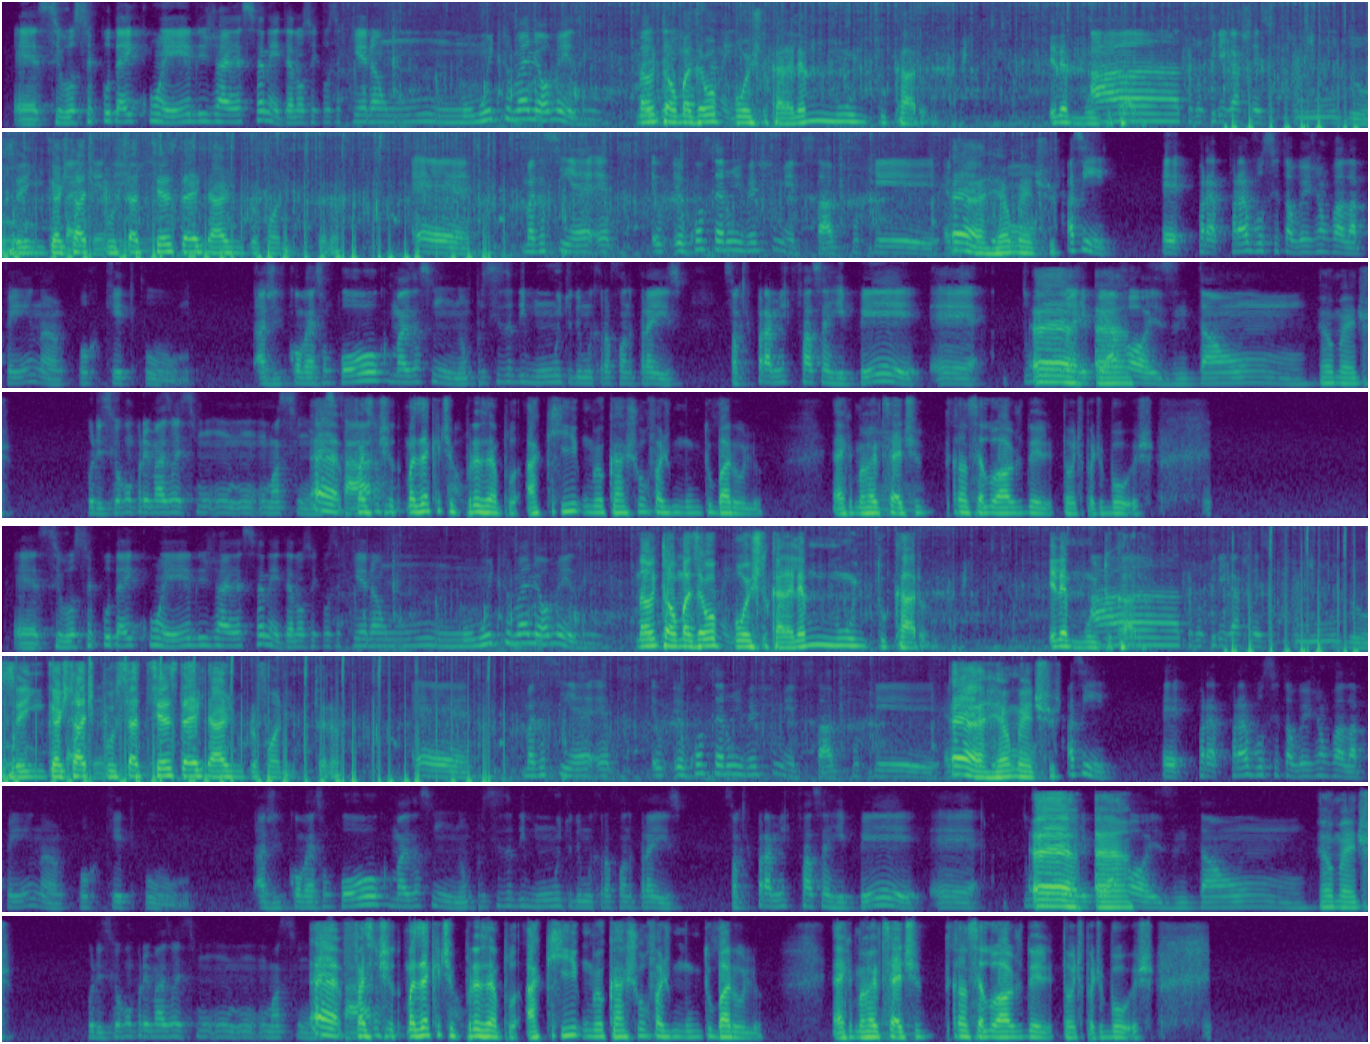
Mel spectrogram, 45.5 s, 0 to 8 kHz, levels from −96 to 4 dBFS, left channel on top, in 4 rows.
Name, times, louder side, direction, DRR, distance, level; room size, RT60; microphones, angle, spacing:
voice 1, 0.1-5.0 5.3-6.2 9.1-12.7 14.8-15.4 15.7-16.5 16.8-20.7 21.1-24.3 24.9-28.4 28.8-31.0 31.3-33.7 34.9-37.5 41.3-41.8 44.2-44.3, left 3 dB, 60° left, 5.2 m, -37 dB
sound 1, 2.7-20.2, left 5 dB, 35° left, 4.5 m, -46 dB
voice 2, 5.3-7.8 8.7-9.4 11.4-14.2 19.3-20.2 31.3-32.2 33.7-34.2 36.7-40.5 40.8-44.2, right 4 dB, 65° right, 0.8 m, -26 dB
sound 2, 10.2-15.6, right 2 dB, 40° right, 1.5 m, -31 dB
head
